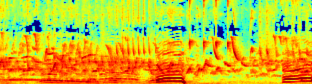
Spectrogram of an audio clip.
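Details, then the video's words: White-rumped shama from Wonogiri, Indonesia, in full performance: rich, loud whistled phrases of arching, slurred notes that sweep up and down, broken by quick bursts and short pauses, with faint human voices in the background. "AKsi murai Batu SHOLEH"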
